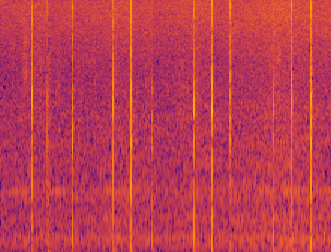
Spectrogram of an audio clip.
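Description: Fingertips tap quickly on the cover of a closed hardcover paper book lying flat and solid. Twelve short, dry, crisp taps with bright clicks sound at an uneven pace over a steady low hum.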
